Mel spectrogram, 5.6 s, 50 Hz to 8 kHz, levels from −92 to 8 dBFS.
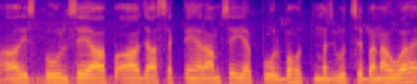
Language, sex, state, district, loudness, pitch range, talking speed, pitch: Hindi, male, Delhi, New Delhi, -16 LUFS, 130-140 Hz, 205 wpm, 135 Hz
